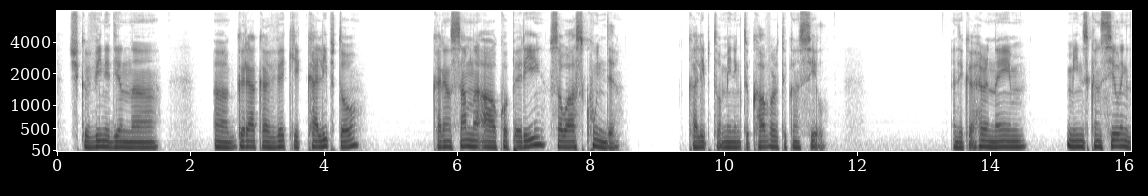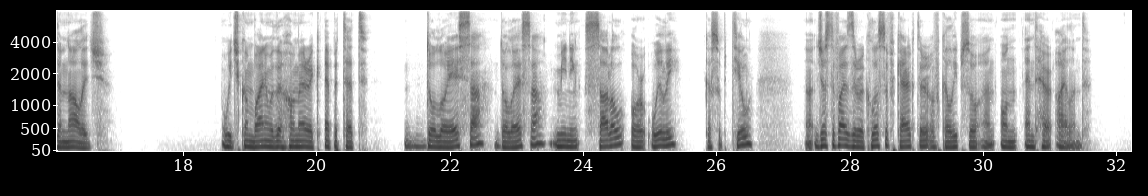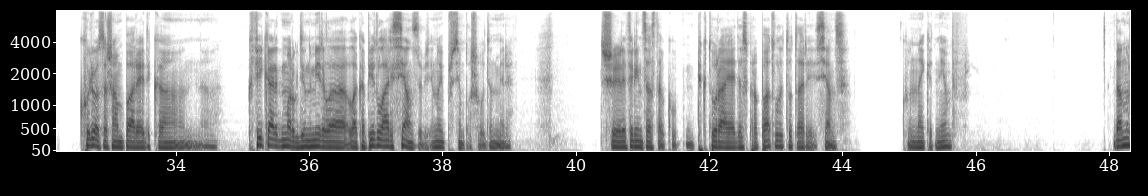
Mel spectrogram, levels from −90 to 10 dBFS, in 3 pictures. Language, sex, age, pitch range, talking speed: Romanian, male, 20-39, 110-130 Hz, 120 wpm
